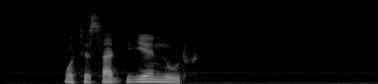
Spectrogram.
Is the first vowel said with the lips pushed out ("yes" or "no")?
yes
